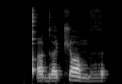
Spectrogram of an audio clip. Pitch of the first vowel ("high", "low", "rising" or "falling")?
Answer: low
